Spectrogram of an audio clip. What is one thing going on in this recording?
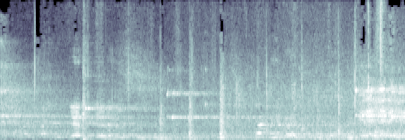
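A ball bounces on a hard floor.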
